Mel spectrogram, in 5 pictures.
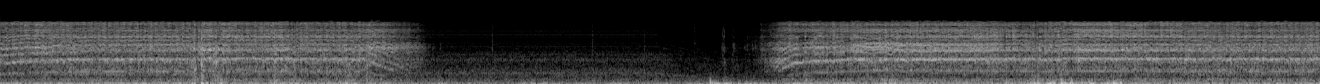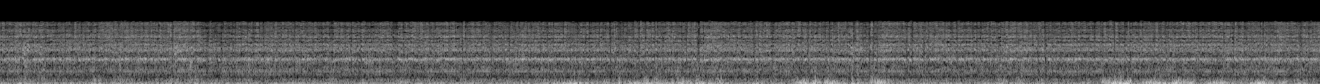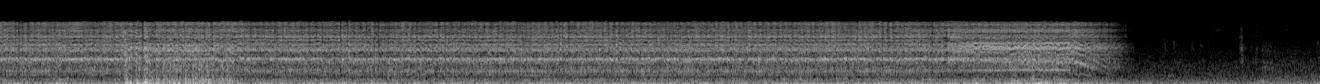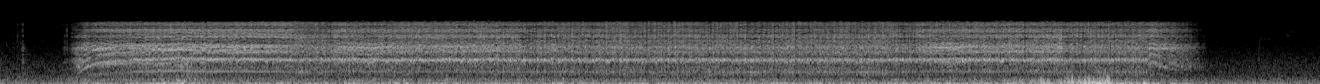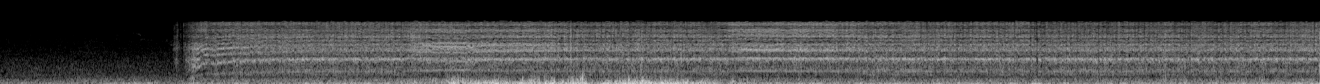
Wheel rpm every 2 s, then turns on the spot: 140, 150, 10, 10, 150, 160, 160, 160, 160, 160, 160, 160, 160, 160, 160, 160, 160, 160, 120, 0, 100, 150, 150, 150, 150, 110, 0, 80, 160, 160, 160, 160, 160.
none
